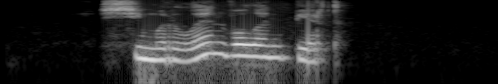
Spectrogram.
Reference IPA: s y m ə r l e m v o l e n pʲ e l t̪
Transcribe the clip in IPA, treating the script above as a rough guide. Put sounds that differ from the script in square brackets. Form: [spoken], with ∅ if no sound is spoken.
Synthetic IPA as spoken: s [i] m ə r l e [n] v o l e n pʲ e [r] t̪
